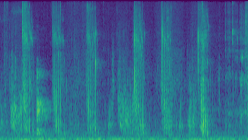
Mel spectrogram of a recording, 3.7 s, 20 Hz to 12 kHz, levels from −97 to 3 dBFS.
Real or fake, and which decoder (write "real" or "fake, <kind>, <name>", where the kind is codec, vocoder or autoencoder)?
real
